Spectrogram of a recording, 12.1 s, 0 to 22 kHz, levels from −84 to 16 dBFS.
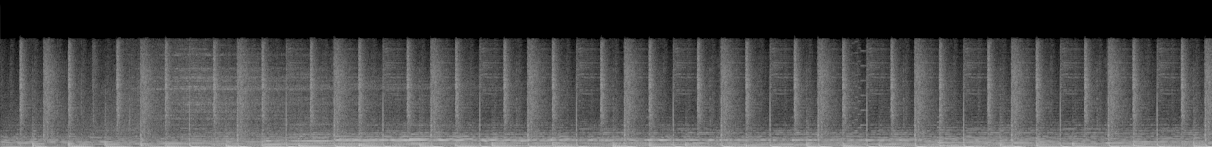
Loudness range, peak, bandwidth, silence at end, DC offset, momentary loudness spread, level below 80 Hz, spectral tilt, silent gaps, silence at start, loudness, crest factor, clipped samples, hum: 2 LU; 0 dBFS; 17 kHz; 0 s; under 0.1%; 3 LU; -16 dBFS; -4.5 dB/octave; none; 0 s; -15 LUFS; 12 dB; under 0.1%; none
